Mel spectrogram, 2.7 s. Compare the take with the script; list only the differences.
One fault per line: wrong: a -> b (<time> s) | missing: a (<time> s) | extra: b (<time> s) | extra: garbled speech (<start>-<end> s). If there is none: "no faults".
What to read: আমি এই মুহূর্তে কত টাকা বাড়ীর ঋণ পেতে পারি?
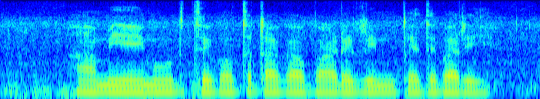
no faults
